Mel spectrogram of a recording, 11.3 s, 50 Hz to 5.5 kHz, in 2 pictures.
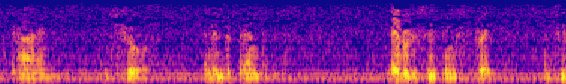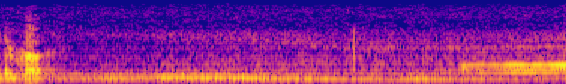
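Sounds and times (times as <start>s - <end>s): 
steady rumble of steam train engine and rail noise: 0.0s - 11.3s
speech: 0.2s - 2.8s, 3.9s - 6.2s
steam train whistle: 10.2s - 11.3s.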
